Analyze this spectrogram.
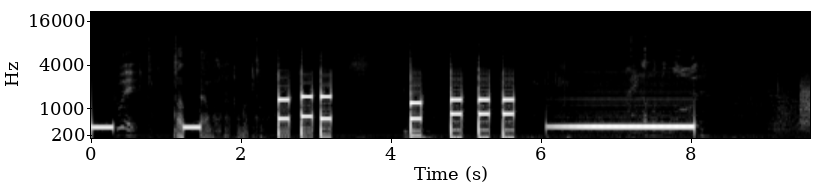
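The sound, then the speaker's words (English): A phone call is hung up by the other party, clicking off with a couple of short tones, then touch-tone keys beep in two quick runs, three then four, followed by a steady droning tone lasting about two seconds. “Just hung right up.”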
